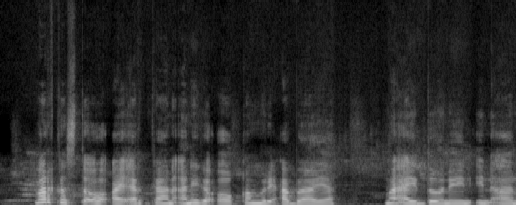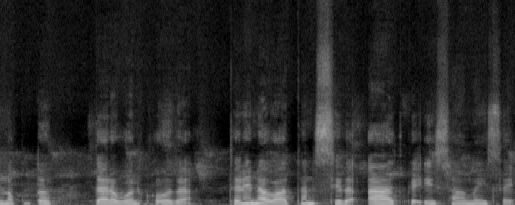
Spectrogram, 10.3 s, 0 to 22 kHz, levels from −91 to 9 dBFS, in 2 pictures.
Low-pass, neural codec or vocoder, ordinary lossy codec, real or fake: none; vocoder, 44.1 kHz, 128 mel bands, Pupu-Vocoder; none; fake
